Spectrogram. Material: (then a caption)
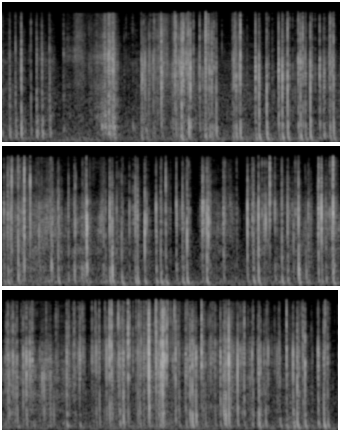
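Paper. Long nails tap and scratch the side and folded end of a cylindrical gift wrapped in glossy bulldog-print paper. A dense run of quick, crisp taps mixes with crinkly, papery scratching, all bright and high with almost no low end. Each tick dies away almost instantly.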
